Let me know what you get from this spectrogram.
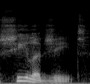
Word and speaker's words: shilajit: they use a substance called shilajit. It's spelled J-I-T. Shilajit. Shilajit.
